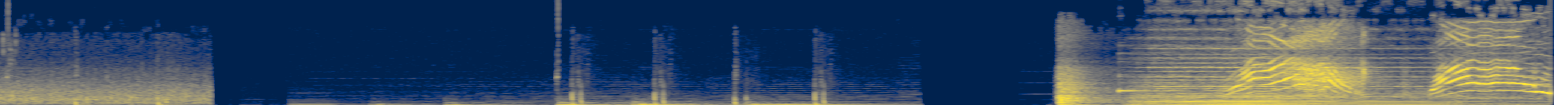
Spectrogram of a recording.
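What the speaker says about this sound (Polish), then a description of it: "Wtedy też chyba kot uciekł." A cat meows in the Broken Sword: Shadow of the Templars video game. A few drawn-out, rising-and-falling meows come near the end, after quieter game ambience and soft low thuds.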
